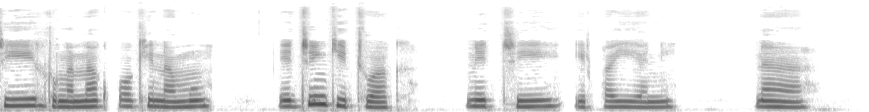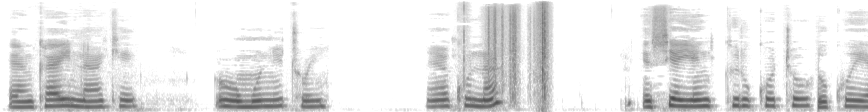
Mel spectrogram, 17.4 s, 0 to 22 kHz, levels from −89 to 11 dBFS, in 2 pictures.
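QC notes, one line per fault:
Throughout: generation loss. The speech sounds swirly, smeared and hollow, with softened consonant attacks, more than a 128 kbit/s WMA stream should. This is likely from about five decode and re-encode passes, each requantising on a shifted frame grid so the damage accumulates. Content stops near 20.1 kHz.
13.57 to 14.20 s: cable scratch noise. A dense, uneven burst of scratching and rustling sits over the speech at about 5 dB below the signal. This likely comes from a worn cable, connector or control being moved, its contact resistance fluctuating rapidly and injecting noise.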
